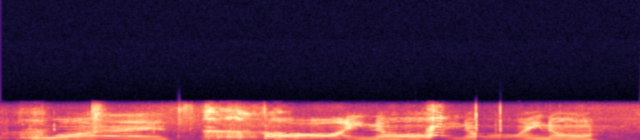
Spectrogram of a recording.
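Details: Boston Terrier. A Boston Terrier gives drawn-out, wavering whines and moaning howls that rise and fall almost like talking, with brief breaks between phrases. The dog is unhappy and demanding attention, with a low steady hum underneath.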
